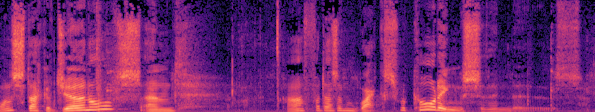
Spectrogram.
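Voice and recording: In a put-on character voice, the speaker goes at a slow pace with very wide pitch swings and a bright, sharp tone. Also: man, high pitch for a man.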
